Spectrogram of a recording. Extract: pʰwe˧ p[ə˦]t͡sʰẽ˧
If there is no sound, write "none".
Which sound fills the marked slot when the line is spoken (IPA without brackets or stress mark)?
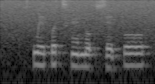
ə˦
